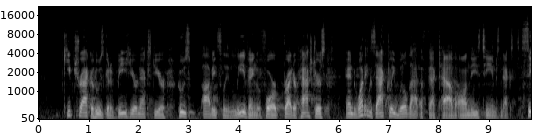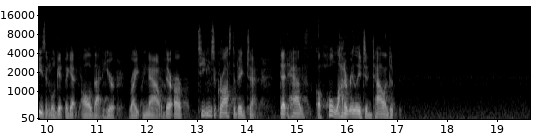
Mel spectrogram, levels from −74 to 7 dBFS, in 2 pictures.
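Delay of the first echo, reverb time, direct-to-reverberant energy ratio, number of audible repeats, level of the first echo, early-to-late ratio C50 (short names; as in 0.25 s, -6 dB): 0.174 s, none, none, 1, -22.0 dB, none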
